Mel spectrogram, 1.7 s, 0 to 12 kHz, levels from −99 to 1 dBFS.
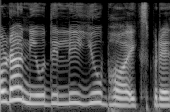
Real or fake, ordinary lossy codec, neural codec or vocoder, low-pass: real; none; none; 10.8 kHz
